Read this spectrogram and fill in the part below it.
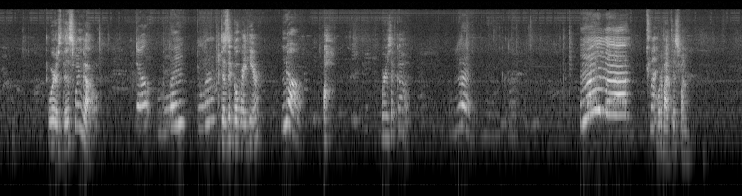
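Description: A young boy talks close by in a high, lively voice.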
